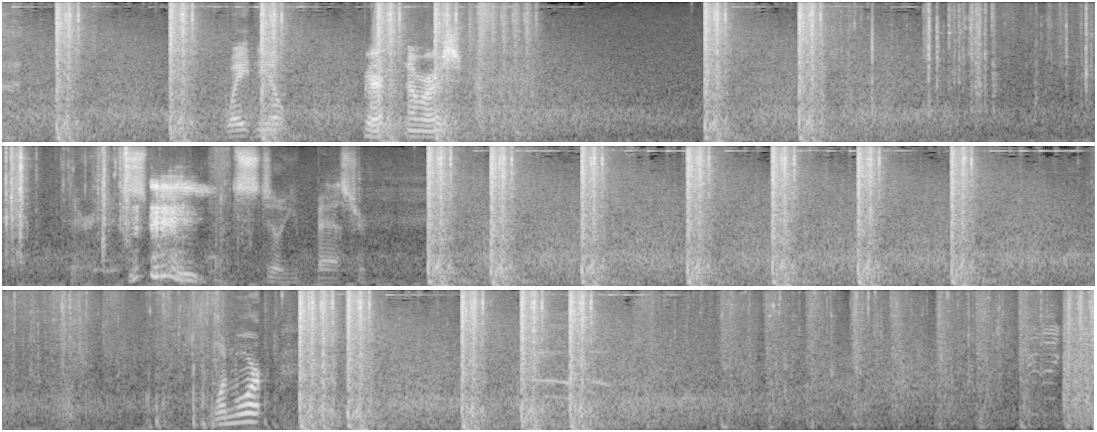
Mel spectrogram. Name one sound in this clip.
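Gunshots crack in single shots and short bursts.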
